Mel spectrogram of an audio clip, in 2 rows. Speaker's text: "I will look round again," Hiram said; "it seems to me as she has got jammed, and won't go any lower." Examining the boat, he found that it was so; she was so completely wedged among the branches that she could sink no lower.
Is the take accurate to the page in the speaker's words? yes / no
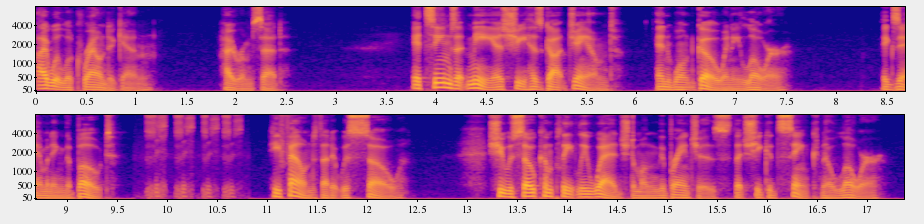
no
